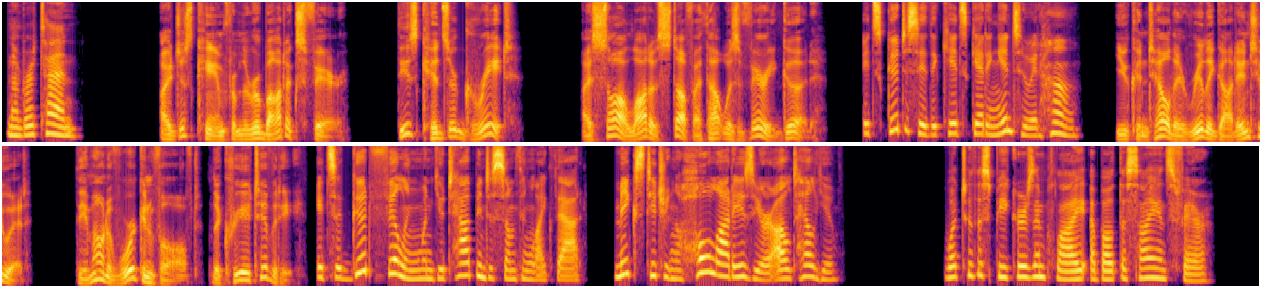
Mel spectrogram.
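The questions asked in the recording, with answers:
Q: What do the speakers imply about the science fair?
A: The students were very engaged and put a lot of work and creativity into their projects.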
